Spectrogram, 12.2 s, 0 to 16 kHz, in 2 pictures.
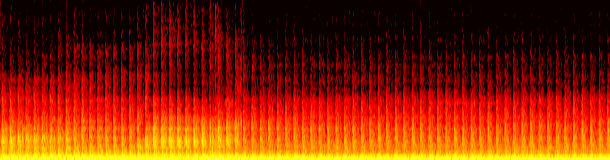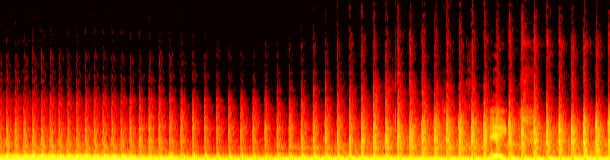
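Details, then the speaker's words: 2001 Ford Mustang GT V8: catches and idles roughly with a deep, steady knock pulsing through the exhaust note; owner calls it rod knock, not confirmed. "That's what you call rod knock, boy. Rod knock right there."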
